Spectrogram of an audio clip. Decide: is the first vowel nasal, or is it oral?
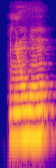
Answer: nasal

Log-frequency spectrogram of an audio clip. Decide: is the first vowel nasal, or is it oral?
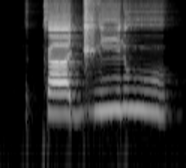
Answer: oral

